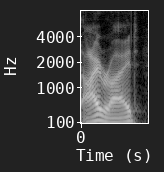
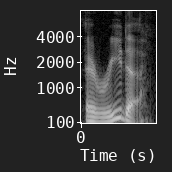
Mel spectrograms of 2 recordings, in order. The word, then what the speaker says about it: Irida: It's not Iride, it's Irida, actually.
